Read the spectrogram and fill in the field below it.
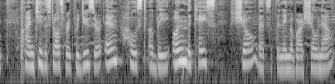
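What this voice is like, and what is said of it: Rough, sick-sounding voice. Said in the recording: “forgive my voice. I am getting over a cold, almost over.”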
